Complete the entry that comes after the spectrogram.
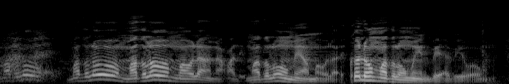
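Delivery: soft, low grieving repetition; preacher lamenting Ali in a hushed voice; mournful lament. Acted. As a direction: mourn quietly over the wronged imam.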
